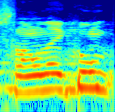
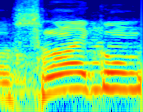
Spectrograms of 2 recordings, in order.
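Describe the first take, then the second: First: The greeting starts directly with 'salam'. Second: The greeting starts directly with 'salam'.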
